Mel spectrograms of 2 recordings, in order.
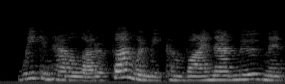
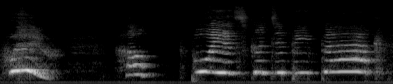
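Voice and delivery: high, loud, excited puppet voice; a bouncy little puppet popping up; puppet fox voice; 11 dB louder, slower than usual. Acted. Puppet fox greets the children, high and loud.

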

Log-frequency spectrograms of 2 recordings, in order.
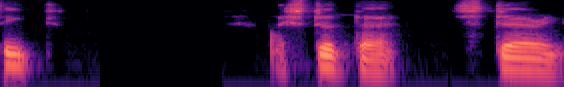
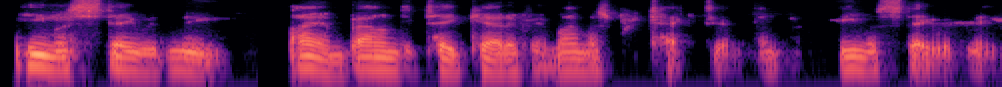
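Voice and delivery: put-on solemn, unyielding boy; 2 semitones lower than usual. Boy refusing to let his brother go, solemn and firm.

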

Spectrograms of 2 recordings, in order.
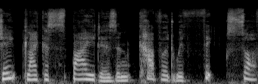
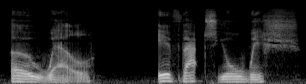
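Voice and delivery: much lower, slow grudging voice; grumpy sand fairy; 7 semitones lower, much slower than usual. Acted. Sand fairy agrees to come out, low grudging voice. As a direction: concede with bored reluctance.

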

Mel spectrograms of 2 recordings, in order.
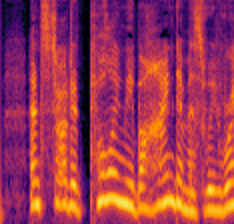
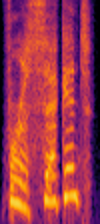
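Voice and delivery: ordinary delivery

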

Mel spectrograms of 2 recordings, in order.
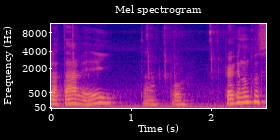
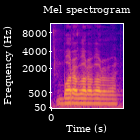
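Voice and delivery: loud urgent bora bora; being chased; 6 dB louder, faster than usual. Real, not acted. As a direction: hurry your friend out loud. Fleeing an attacker.

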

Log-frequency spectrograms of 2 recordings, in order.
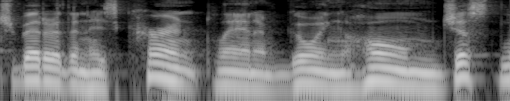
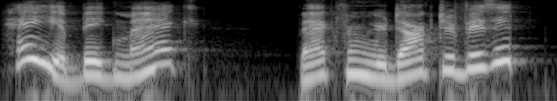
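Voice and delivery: put-on high, eager little-girl voice; little sister greeting her big brother brightly; young filly voice; 9 semitones higher than usual. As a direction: bounce it up high like an excited kid. Narrator voices Apple Bloom.

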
